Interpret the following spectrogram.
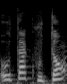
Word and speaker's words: Otakuton: Alors, j'accueille présentement, on va accueillir Stéphane Latour du festival Otakuton. Est-ce que je le dis comme il faut? Oui, vous le dites bien comme il faut. Okay. Otakuton, c'est très facile à prononcer en français.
